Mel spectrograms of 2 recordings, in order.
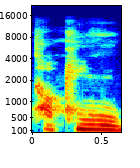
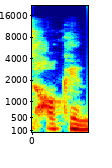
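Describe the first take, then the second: First: The final g sound is fully pronounced. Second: The final g sound is dropped. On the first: The speaker calls it wrong. "not talking" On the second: The speaker calls it right. "Now I'm talking, drop the G"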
